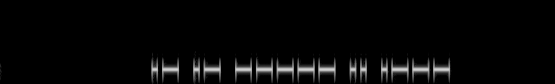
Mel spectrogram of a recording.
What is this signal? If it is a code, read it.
Morse code, heard as a keyed tone, about 24 wpm, 700 Hz. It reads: AA0IJ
